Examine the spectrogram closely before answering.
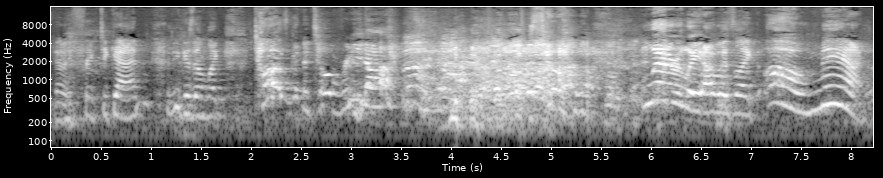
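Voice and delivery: laughing as she admits she freaked out; laughing through panic. Real, not acted. Laugh loudly through the words.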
